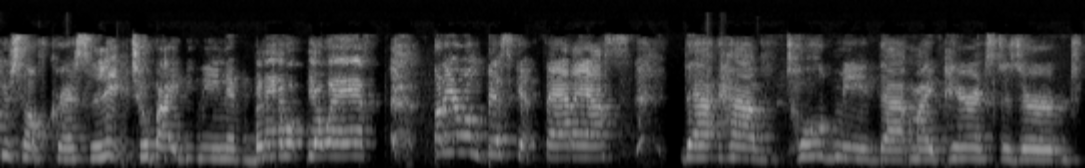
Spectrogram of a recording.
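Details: Involuntary vocal tics with coprolalia (cursing) during speech in a young female with Tourette syndrome.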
